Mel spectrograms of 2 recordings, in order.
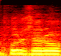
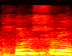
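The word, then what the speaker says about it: Ponce: 한국에서는 폰세로 발음하지만 현재에서는 폰스로 불리고 있어 저 역시 이번 영상에서는 폰스로 부르겠습니다.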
